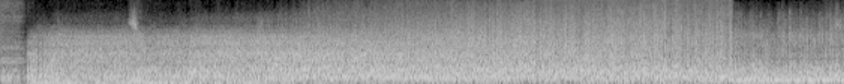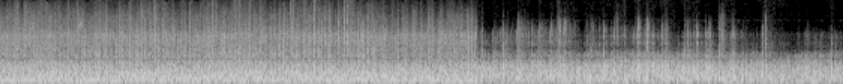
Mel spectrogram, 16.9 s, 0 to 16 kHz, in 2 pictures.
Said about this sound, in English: The Falcon 9 core stage burned for over 2 minutes and 40 seconds before MECA, or managing cutoff, and stage separation.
